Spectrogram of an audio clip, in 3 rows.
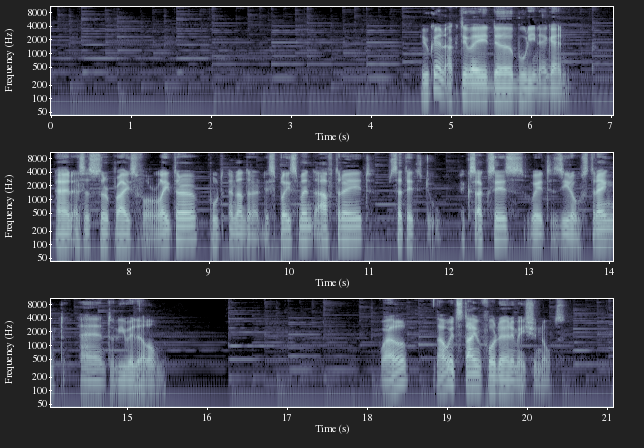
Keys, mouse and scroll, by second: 0.1 click, 0.8-2.3 drag, 3.1-4.6 middle drag, 4.9 click, 6.2 click, 6.7 click, 7.7 space, 11.0 click, 14.0 click, 16.6 click, 18.4 click.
